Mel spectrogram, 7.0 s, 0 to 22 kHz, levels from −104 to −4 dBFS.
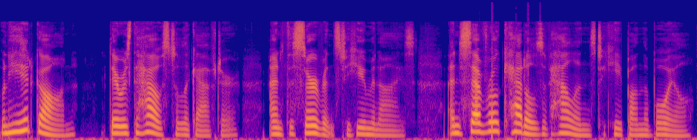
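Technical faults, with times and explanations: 4.80–5.40 s, CD scratch ticks: six short ticks land in the speech over about 0.6 s, the longest lasting only a couple of milliseconds. A scratch or blemish on the disc surface has wiped out more data than the player's error correction can restore, and the damaged spot comes round on each rotation. The player conceals each gap by interpolating across it or briefly muting, which leaves a brief click or micro-dropout at every pass.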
